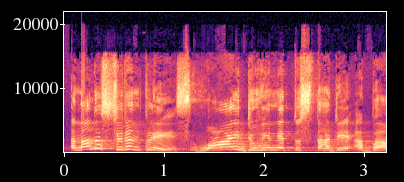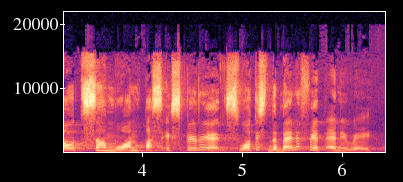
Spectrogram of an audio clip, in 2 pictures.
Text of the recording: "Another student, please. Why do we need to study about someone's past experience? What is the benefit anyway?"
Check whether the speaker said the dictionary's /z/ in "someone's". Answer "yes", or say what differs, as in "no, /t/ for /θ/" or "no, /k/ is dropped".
no, /z/ is dropped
